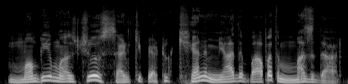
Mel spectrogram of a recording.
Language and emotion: Kashmiri, happy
